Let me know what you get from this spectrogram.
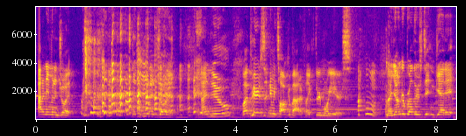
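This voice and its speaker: A man's voice: high voice, sing-song, moderate pace, music in the background. An American man, a pastor telling a personal story in a theatrical, emphatic, comedic way with a giggly edge.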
